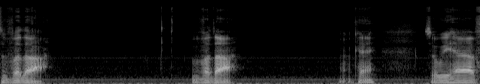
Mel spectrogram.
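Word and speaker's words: вода: In Russian, it's voda. Voda. Okay? So we have three letters, A, B, V. And now you have a word, voda. Voda. Notice that the syllable stress for voda is on the end.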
